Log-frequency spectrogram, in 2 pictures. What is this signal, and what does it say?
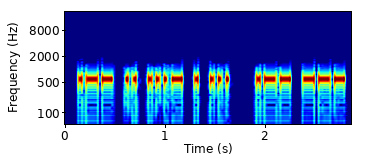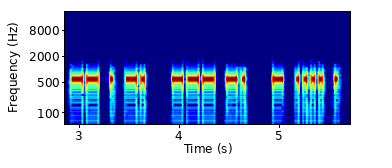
Morse code, heard as a keyed tone, about 31 wpm, 600 Hz. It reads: WIVES WOMEN ON THE
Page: Never 31wpm | CW med Gnister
